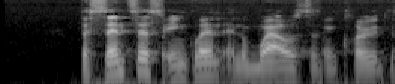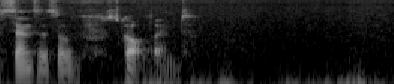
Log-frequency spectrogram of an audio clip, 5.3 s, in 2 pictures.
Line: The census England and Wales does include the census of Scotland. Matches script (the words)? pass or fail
pass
